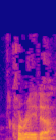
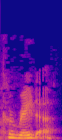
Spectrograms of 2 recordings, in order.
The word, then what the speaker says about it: Koreeda: Koreeda. – Koreeda.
